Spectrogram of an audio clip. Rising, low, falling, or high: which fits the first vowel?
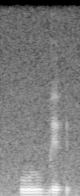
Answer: high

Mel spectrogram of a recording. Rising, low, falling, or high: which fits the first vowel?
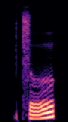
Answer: rising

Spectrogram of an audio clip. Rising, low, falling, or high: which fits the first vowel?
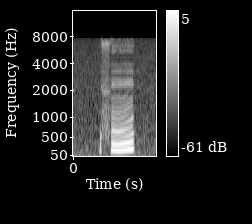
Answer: rising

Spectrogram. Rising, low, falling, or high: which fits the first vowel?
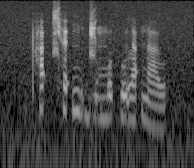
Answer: high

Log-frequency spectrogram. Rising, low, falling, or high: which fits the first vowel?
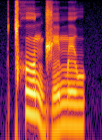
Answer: high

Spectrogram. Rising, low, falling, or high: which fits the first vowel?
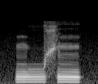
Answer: high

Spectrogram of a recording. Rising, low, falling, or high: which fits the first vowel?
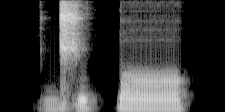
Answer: low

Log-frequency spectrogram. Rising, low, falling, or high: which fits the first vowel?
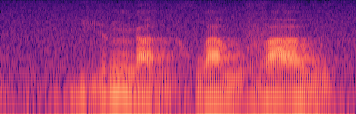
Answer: rising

